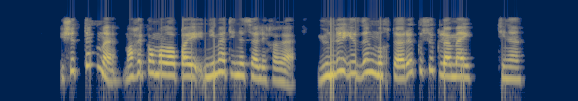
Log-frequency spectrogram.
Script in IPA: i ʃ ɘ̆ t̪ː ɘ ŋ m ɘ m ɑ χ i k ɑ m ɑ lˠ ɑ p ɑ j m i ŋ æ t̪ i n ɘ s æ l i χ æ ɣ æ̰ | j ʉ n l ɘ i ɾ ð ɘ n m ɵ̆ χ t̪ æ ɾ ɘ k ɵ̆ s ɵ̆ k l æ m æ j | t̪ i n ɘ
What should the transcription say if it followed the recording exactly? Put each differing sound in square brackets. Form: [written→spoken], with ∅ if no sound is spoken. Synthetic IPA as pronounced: i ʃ ɘ̆ t̪ː ɘ ŋ m ɘ m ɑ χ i k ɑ m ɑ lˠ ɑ p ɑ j [m→n] i [ŋ→m] æ t̪ i n ɘ s æ l i χ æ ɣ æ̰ | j ʉ n l ɘ i ɾ ð ɘ [n→ŋ] m ɵ̆ χ t̪ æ ɾ ɘ k ɵ̆ s ɵ̆ k l æ m æ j | t̪ i n ɘ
